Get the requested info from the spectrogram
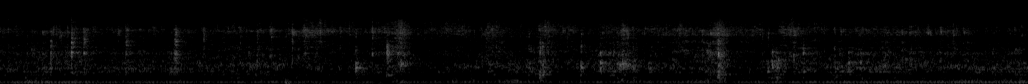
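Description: Rice and vegetables frying in a hot wok: a faint steady sizzle as cooked basmati rice is tipped in and turned, with light clicks and scrapes from the spatula against the pan.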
